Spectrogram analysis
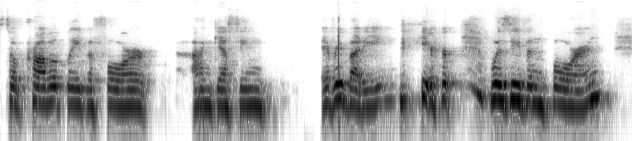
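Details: Adult woman speaking; Normal fluent speech.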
